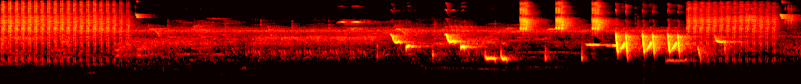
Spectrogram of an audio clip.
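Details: {'__c': 'Thrush Nightingale song with a dense opening rattle, quiet interlude, then a run of loud clipped notes and a final buzzing trill.'}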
